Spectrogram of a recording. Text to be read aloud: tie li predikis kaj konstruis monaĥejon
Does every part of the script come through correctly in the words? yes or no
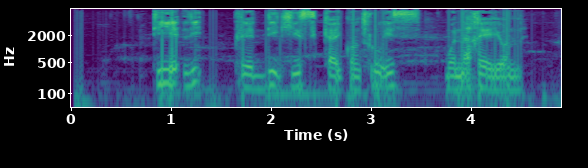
yes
